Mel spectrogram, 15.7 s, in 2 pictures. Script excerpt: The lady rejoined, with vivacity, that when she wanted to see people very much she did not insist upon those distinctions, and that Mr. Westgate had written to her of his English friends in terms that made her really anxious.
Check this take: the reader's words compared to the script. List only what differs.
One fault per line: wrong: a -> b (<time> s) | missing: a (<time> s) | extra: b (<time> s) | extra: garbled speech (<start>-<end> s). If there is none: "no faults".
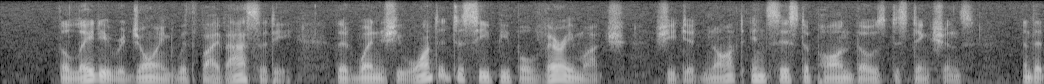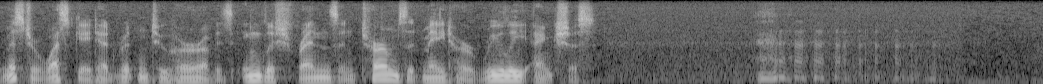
no faults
